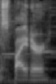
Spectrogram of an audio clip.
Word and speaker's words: Spider: I'm on Instagram at DJ Spider, DJ S-P-I-D-E-R.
